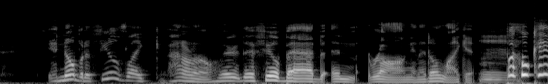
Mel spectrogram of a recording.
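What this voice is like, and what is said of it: Usual voice. Nothing is said of it.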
